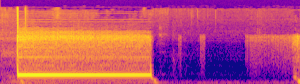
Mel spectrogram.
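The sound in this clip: A single steady telephone tone sounds for about a second as a call is placed over a phone line, then cuts off to silence before a brief faint noise at the end.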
